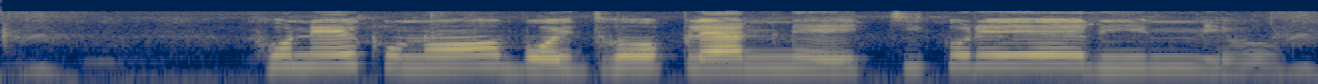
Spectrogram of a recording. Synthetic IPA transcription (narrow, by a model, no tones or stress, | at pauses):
fʰonekonobojd̪ʱoplɛnːejkikoɾeɾinːebo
